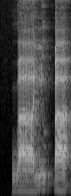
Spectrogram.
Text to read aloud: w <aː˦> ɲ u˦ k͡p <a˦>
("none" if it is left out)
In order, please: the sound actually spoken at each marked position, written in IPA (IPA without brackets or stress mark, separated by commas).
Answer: aː˨, a˦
